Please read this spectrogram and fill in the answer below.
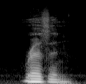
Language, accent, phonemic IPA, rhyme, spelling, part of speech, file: English, US, /ˈɹɛzɪn/, -ɛzɪn, resin, noun / verb, En-us-resin.ogg
- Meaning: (noun) A viscous water-insoluble hydrocarbon exudate of certain plants, or such a substance as a component of a plant exudate; used in lacquers, varnishes and many other applications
